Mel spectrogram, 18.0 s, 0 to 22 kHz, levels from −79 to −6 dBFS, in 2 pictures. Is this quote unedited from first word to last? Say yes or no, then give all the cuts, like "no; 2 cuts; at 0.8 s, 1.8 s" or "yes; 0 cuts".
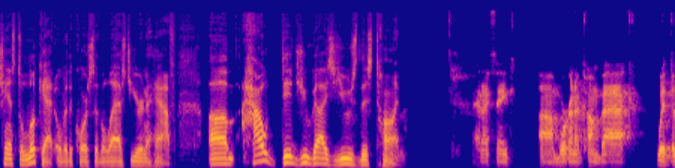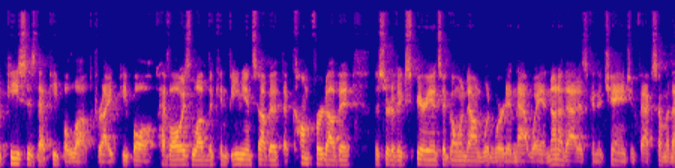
no; 1 cut; at 6.3 s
